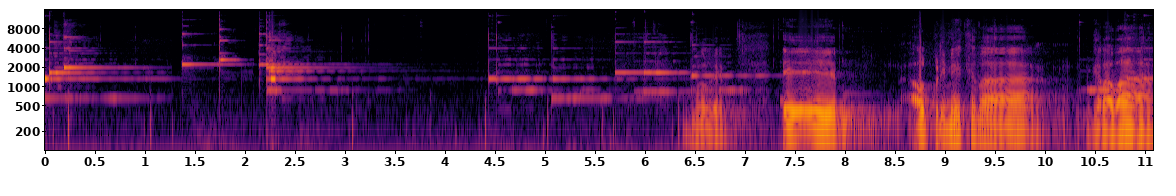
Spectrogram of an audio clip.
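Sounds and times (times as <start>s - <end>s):
hand-cranked music box playing a tune: 0.0s - 8.1s, 10.3s - 11.0s
speech: 6.5s - 11.0s.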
